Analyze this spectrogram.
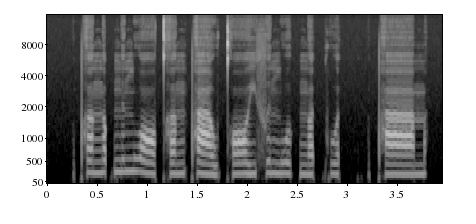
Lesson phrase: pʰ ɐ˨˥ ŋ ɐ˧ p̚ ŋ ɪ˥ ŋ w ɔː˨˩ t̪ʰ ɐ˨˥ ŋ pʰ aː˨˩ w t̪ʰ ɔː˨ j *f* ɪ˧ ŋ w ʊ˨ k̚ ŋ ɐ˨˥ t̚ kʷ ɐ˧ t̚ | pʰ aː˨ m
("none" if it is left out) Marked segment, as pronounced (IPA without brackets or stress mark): f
